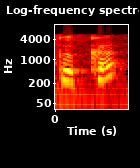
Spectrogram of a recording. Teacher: qui est une occlusive vélaire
